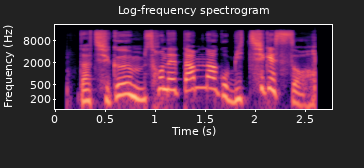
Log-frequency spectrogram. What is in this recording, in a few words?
fluster; monologue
